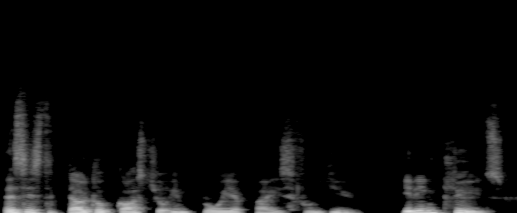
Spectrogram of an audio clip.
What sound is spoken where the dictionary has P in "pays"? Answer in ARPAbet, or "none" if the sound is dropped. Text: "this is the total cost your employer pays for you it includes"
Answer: B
